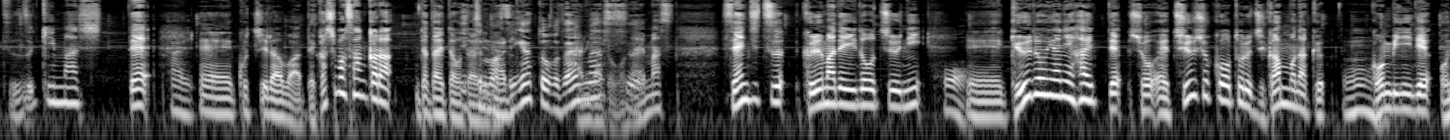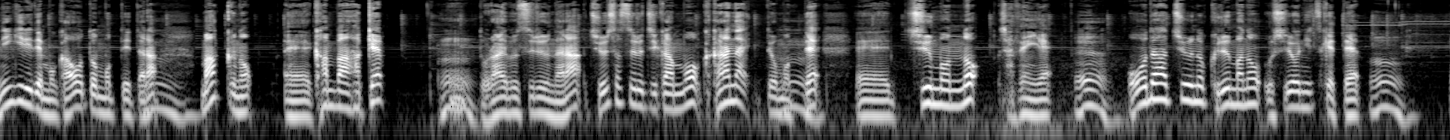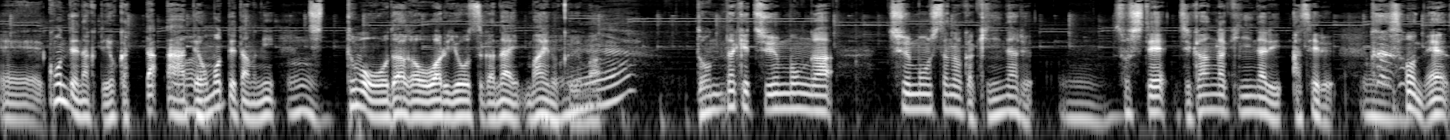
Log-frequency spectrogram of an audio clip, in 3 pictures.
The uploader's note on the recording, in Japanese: パーキング収録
